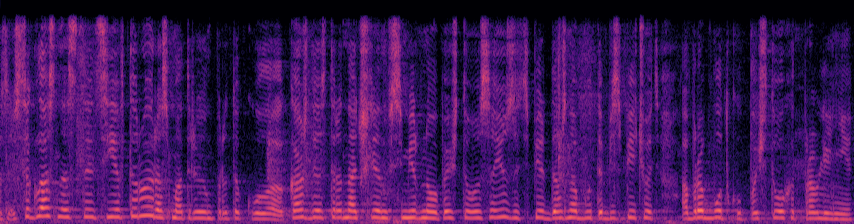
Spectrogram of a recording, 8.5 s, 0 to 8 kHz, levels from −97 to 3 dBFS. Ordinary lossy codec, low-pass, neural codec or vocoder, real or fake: none; 7.2 kHz; none; real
